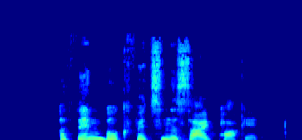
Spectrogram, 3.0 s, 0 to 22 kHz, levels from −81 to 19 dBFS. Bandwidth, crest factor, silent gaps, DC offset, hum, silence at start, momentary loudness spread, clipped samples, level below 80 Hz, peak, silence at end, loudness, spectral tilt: 16.5 kHz; 18 dB; none; under 0.1%; none; 0.6 s; 10 LU; under 0.1%; under -90 dBFS; -22 dBFS; 0.45 s; -38 LUFS; -0.5 dB/octave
